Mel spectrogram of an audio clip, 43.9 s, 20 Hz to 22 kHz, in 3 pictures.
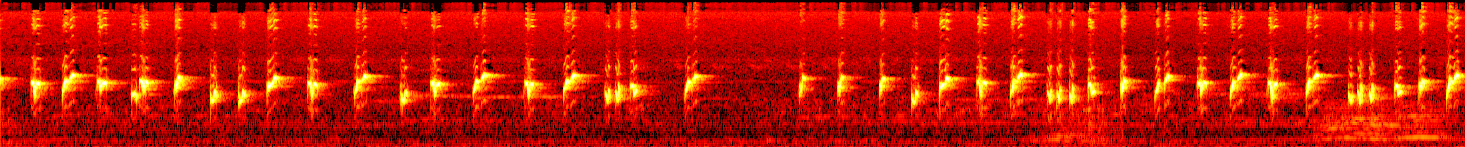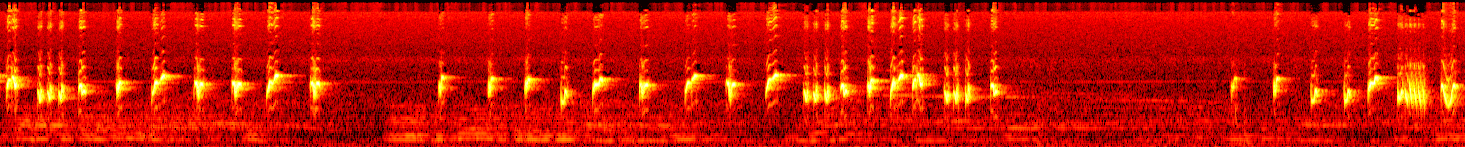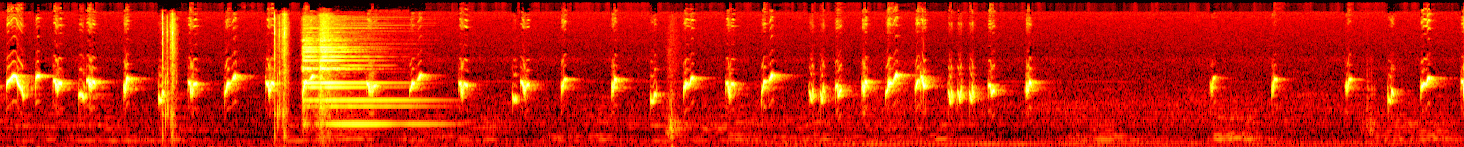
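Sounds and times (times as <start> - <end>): bird singing sharp rising notes: 32.4 - 34.0.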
